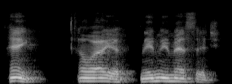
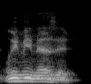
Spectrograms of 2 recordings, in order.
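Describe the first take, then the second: First: Bright, louder voicemail greeting; put-on answering machine voice; phone greeting demo. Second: Louder voicemail line replayed; the greeting as it sounds on playback; mock voicemail greeting; heard back on playback. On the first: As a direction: sing out a cheery voicemail message. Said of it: "I could leave that on my phone". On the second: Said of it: "when I would hear that back". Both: Shown as a demonstration.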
